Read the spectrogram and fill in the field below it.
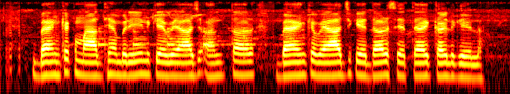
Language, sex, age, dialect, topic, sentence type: Maithili, male, 18-24, Southern/Standard, banking, statement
